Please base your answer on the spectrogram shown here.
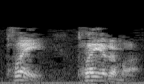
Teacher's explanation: The accent is on the first syllable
